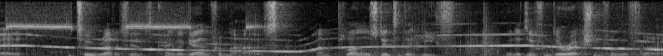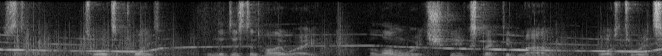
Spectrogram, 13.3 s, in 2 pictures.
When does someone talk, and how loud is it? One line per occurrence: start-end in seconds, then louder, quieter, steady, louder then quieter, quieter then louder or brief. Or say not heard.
0.0-13.2 steady.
